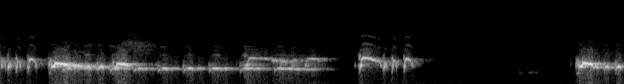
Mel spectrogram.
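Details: Zebra dove, a local perkutut singing in the crisp 'suara kristal' style, played as a lure to get other doves singing: a long rolling, bubbly cooing phrase of about three seconds, a short burst, then another phrase beginning.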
